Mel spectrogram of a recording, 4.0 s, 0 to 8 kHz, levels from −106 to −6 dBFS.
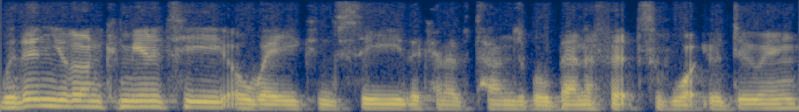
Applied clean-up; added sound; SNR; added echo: none; none; none; none.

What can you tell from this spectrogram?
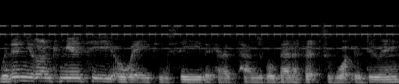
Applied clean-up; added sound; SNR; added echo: none; Alarm; 9 dB; reverberation time 0.3 s.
